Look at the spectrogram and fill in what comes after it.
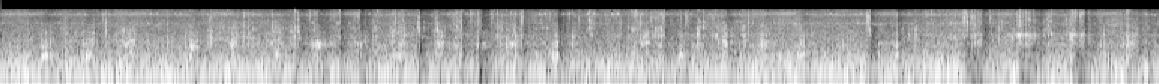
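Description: Close-miked chewing and smacking of food: a person eating by hand, with quick irregular wet mouth clicks over a steady low rumble.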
